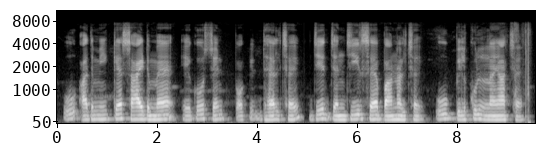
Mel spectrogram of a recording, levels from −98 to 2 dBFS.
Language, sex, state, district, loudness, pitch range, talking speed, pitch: Maithili, male, Bihar, Samastipur, -17 LUFS, 115-130 Hz, 125 wpm, 120 Hz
